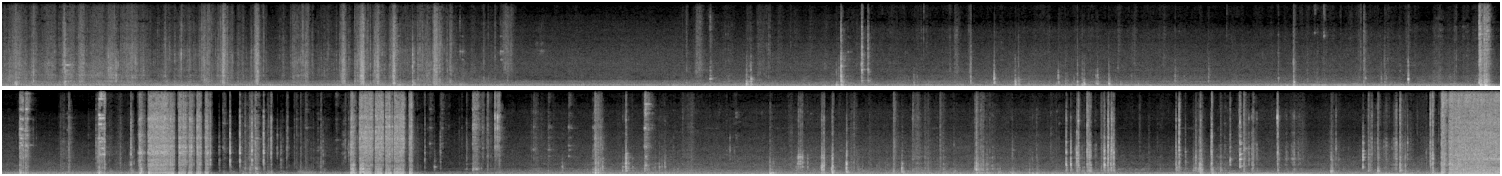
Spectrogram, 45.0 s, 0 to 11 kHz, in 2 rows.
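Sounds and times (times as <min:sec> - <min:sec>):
metal tools clinking and scraping: 0:00.3 - 0:03.5, 0:05.2 - 0:08.2, 0:23.9 - 0:31.2
loud rattling bursts: 0:44.0 - 0:44.9.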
